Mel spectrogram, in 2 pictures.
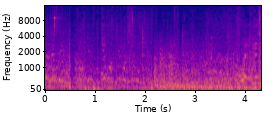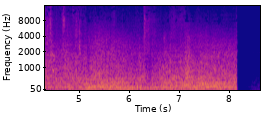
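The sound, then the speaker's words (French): Heavy explosions from shelling boom repeatedly through a dense, chaotic wash of noise, a few sharp blasts standing out, with indistinct voices mixed into the commotion, as rescue workers continue working during a bombardment in northeastern Ukraine. “Et malgré les bombardements, vous allez voir que les secouristes continuent leur travail.”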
